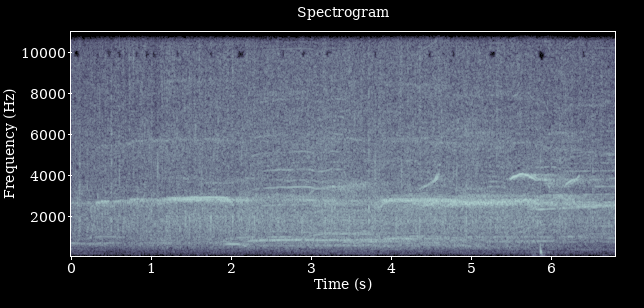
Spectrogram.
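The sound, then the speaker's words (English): An audience at a church service applauds steadily for several seconds as they welcome their pastor to preach, a dense, even wash of clapping with a faint murmur of voices underneath and one sharp knock near the end. “Let's put our hands together for Jesus with the joy of the Lord as we welcome our pastor for the word.”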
